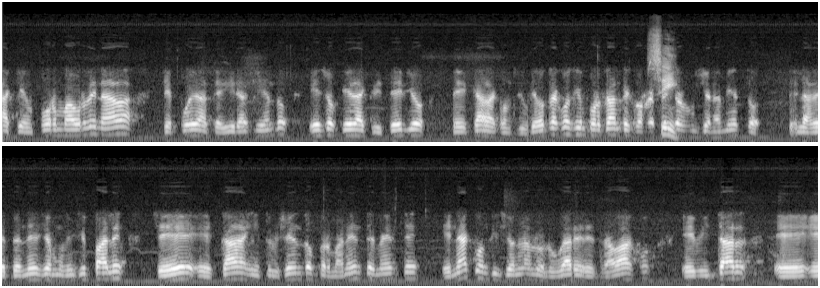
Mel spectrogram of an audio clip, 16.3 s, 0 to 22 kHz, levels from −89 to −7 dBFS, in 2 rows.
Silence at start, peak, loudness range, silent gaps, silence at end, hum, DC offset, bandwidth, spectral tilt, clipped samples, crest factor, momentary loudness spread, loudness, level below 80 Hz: 0 s; 0 dBFS; 3 LU; none; 0 s; none; under 0.1%; 13.5 kHz; -4 dB/octave; under 0.1%; 18 dB; 12 LU; -18 LUFS; -60 dBFS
